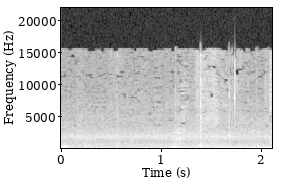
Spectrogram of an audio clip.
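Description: A faint, steady, low engine-like hum with a fine even pulse, and a light metallic click about one and a half seconds in.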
